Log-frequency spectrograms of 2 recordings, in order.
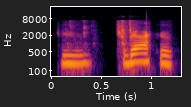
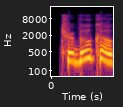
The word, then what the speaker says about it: Trabuco: How do you say Trubaco Canyon? Trabuco, right? Trabuco Canyon. Trabuco. Okay, I was somehow right in the first place.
